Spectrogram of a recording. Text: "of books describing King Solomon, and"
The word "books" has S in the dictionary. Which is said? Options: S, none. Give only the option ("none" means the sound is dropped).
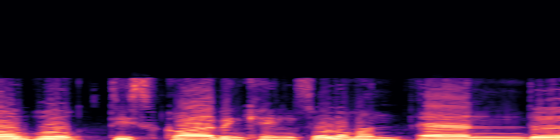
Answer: none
